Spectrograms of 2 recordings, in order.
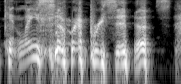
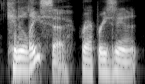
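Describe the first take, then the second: First: Mock filing voice. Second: Said in the usual way. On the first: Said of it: "I'm imagining a pro se filing being like".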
